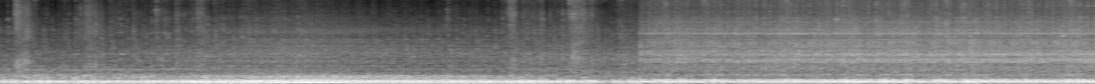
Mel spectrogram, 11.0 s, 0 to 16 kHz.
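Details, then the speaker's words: 1989 Ford Mustang GT Fox body V8 after tune-up with new spark plugs: deep, steady burble at idle with no stumble or miss; runs and idles better than before. "It definitely runs and idles better. That's pretty cool."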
